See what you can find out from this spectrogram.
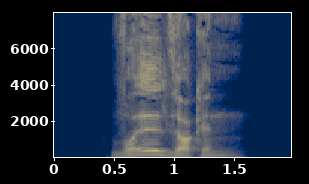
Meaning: plural of Wollsocke
- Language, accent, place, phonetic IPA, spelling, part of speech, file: German, Germany, Berlin, [ˈvɔlˌzɔkn̩], Wollsocken, noun, De-Wollsocken.ogg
